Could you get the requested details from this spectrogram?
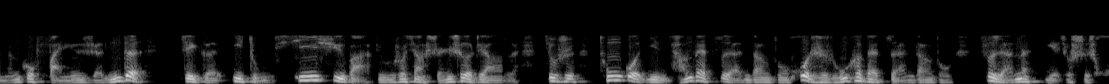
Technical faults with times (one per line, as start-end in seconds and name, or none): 0.68-0.72 short concealed packet loss
3.68-3.74 short concealed packet loss
4.96-5.04 burst of packet loss
7.76-7.80 short concealed packet loss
